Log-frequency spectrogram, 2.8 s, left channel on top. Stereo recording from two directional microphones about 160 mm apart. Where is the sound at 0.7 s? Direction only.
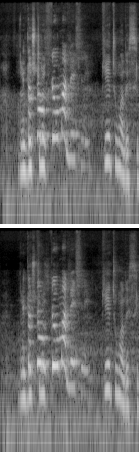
15° right (ahead or behind).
